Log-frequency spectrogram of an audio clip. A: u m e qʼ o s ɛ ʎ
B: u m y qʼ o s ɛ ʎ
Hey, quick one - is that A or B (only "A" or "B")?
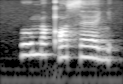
A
